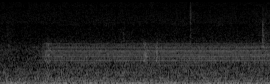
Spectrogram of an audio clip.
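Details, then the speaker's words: GE 913-D tube clock radio: steady low buzzy, raspy hum because the volume-control wiper lifts off at the end of its travel, leaving the amplifier input floating as an antenna picking up stray hum. "And this is an antenna. It's just a wire sticking out in space. Okay, lousy antenna. But it's going to pick up stuff like this."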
